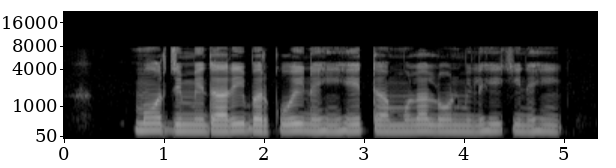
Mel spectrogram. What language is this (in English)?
Chhattisgarhi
